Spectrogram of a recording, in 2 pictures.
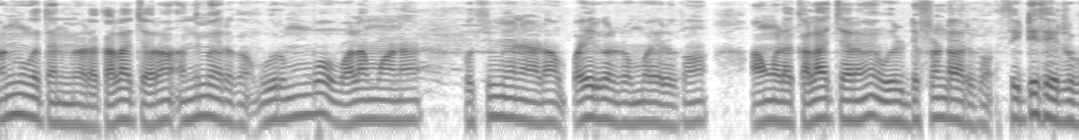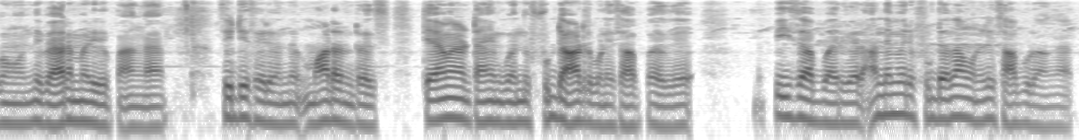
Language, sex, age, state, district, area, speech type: Tamil, male, 18-30, Tamil Nadu, Kallakurichi, urban, spontaneous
